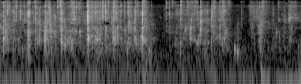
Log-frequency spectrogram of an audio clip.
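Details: Pit Bull named nomyen eating a raw meal of three fish, duck feet and quail eggs: dense, irregular wet crunches and bites, about two or three per second, with a quieter lull midway, indoors.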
